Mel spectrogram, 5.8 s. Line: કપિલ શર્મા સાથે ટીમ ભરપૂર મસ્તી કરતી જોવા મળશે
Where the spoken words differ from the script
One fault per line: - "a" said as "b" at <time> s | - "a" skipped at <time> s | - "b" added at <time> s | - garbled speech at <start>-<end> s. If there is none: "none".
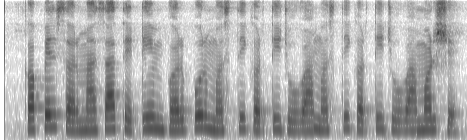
- "મસ્તી કરતી જોવા" added at 3.9 s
